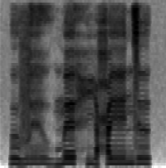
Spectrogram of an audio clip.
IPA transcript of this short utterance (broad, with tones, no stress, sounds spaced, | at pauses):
ɵ˦˨ v ɛ̤˥ ɦ ṳ˦˨ m ɛ˥ h i˦˨ ħ eː˥ n z ɘ˥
